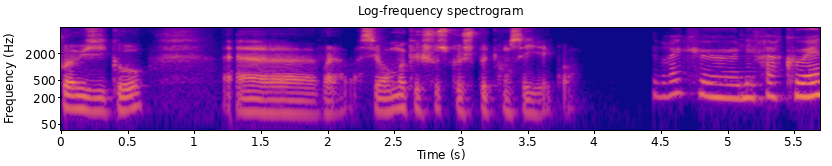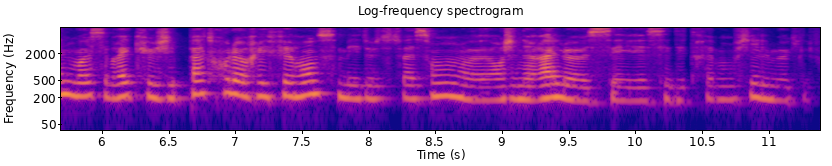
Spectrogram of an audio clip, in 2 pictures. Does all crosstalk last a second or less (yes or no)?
yes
